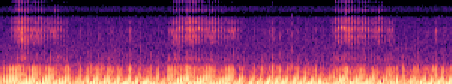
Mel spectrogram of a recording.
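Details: Close, continuous cat purr, low and throbbing, swelling with a soft airy hiss roughly every two seconds across three breaths, without other sounds.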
